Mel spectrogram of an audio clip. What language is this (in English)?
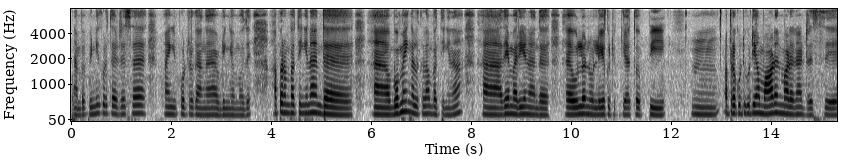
Tamil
